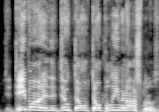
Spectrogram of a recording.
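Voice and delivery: high, mocking headline voice. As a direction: pitch it way up, teasing the rumor mill. Mocking imagined gossip headline.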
